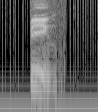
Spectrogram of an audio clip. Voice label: "bing4", chinese

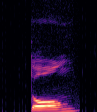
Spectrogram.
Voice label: "dong2", Chinese

